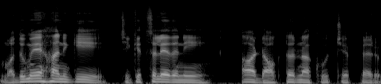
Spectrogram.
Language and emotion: Telugu, sad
